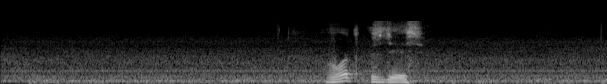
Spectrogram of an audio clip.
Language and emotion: Russian, neutral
